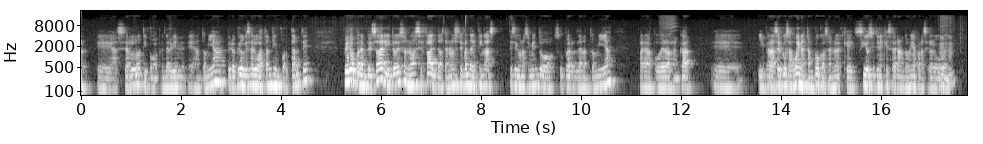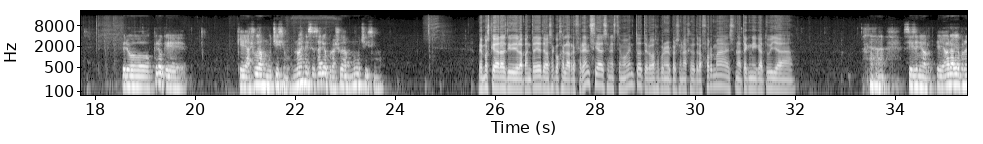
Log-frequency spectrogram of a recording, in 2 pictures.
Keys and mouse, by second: 0.6 r, 2.8 r, 4.0 g, 4.6 a, 11.8 shift+a, 18.6-19.6 drag, 19.6 t, 20.5 t, 25.8 KP_0, 26.0 KP_0, 27.0 shift+f, 28.2 s, 30.0 g, 32.0 g, 32.9 g, 33.7 g.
